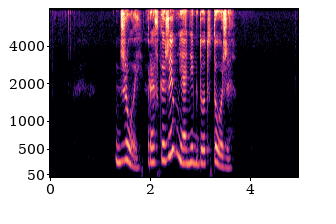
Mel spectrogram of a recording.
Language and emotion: Russian, positive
